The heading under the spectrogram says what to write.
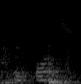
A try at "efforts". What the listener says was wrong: Okay, it's not efforts, it's efforts. Okay, so again we have that issue with pronouncing all the syllables equally.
